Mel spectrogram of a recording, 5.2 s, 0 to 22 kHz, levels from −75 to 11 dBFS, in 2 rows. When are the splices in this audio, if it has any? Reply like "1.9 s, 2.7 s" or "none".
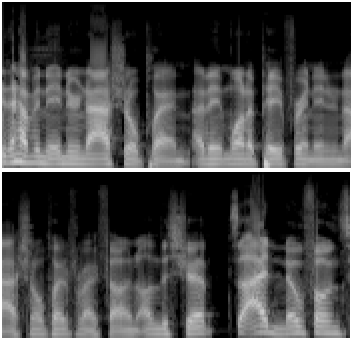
4.2 s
